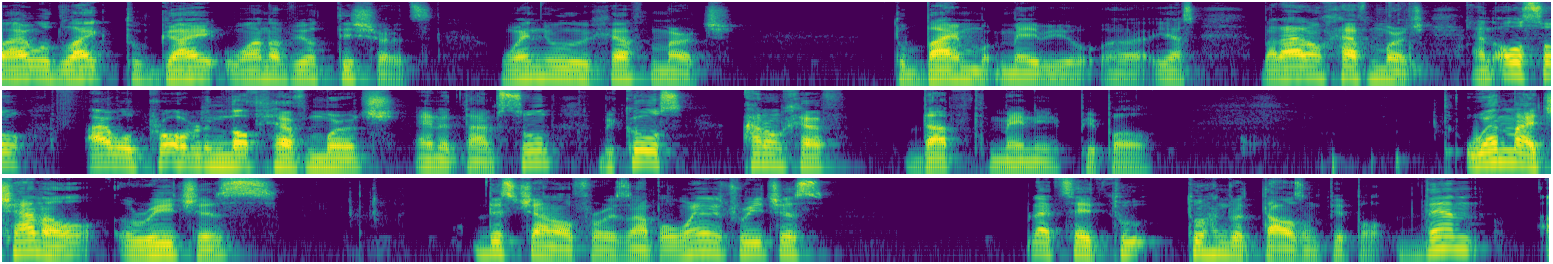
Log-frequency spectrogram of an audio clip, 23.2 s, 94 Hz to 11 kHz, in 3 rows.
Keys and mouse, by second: 12.3 g, 17.1 ctrl+z.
